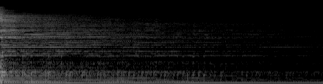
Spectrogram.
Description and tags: open hat
hat, hihait, Open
